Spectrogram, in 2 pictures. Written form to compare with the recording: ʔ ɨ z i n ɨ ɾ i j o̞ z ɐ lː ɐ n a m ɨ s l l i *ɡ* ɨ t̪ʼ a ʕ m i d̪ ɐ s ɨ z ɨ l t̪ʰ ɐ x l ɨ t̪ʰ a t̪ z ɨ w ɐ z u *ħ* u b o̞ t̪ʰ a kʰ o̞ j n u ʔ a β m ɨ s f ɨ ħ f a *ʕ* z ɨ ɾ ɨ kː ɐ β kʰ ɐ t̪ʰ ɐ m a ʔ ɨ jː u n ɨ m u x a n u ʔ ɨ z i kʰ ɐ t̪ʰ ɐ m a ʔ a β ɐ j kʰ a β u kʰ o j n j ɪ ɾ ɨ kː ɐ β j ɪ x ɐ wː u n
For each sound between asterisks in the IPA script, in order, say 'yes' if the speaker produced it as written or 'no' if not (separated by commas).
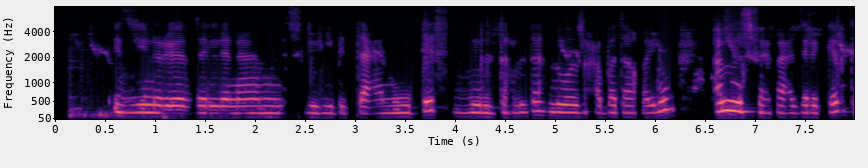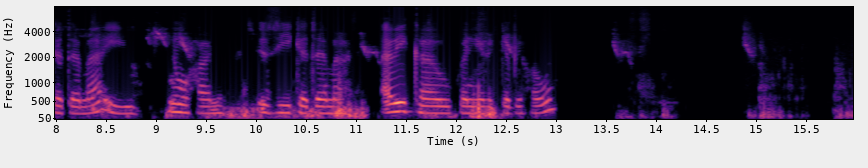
no, yes, yes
